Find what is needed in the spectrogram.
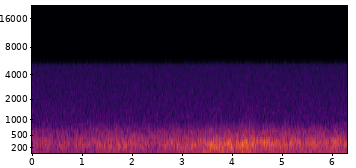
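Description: Wind buffeting the microphone outdoors: a low rumble that swells into a stronger gust about three and a half seconds in, then eases.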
